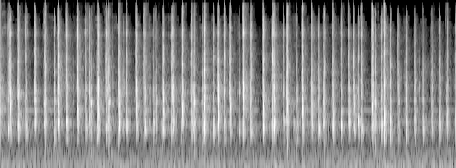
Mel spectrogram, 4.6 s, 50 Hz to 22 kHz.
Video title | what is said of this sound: Corsair K65 RGB Mini Review: Too Little; Too Late | so the board has a pretty decent tone but it's also got ping for days it sounds hollow and it's really loud and that's because there's no sound dampening material inside this case at all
